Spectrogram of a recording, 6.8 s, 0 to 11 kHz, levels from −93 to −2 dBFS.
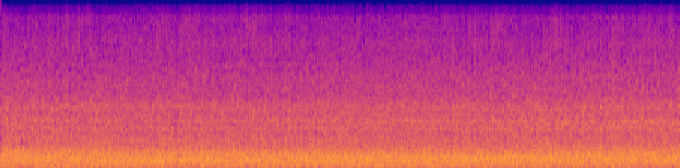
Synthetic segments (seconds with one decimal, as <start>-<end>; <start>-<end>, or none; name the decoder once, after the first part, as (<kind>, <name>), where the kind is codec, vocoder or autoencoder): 0.0-1.0 (vocoder, WaveNeXt); 1.5-3.2; 4.4-6.8

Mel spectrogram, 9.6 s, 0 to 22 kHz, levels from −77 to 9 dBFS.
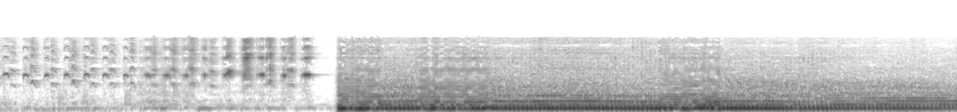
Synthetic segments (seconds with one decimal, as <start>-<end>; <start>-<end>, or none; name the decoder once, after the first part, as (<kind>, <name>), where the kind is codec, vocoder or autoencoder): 1.4-3.8 (vocoder, BigVGAN v2); 4.2-4.9; 6.6-7.2

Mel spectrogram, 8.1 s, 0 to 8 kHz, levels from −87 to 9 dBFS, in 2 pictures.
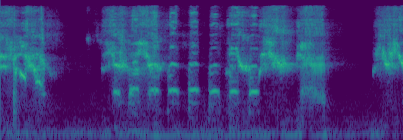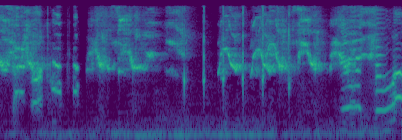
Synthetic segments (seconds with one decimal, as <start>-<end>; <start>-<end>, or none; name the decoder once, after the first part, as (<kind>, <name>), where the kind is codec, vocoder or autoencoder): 0.0-5.9 (codec, SNAC); 6.8-8.1

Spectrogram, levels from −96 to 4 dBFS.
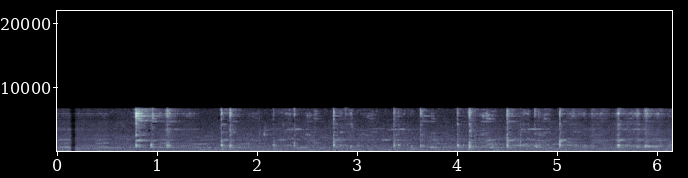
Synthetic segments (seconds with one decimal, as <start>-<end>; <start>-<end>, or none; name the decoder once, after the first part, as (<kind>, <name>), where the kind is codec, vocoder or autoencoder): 0.0-0.5 (vocoder, WaveNeXt); 1.0-1.4; 5.1-6.2

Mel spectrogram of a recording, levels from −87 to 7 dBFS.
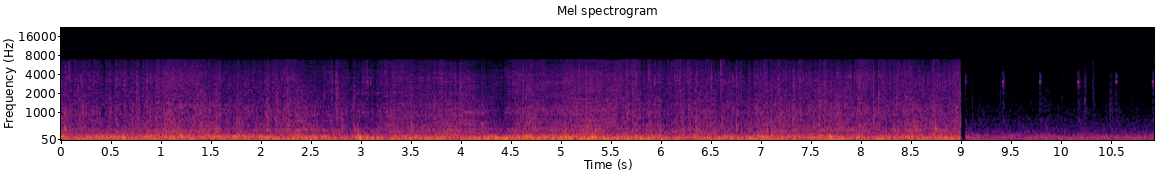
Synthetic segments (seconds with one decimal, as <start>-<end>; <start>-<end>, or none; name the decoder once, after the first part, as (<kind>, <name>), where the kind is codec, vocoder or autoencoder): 2.3-5.6 (codec, SNAC); 7.5-8.2

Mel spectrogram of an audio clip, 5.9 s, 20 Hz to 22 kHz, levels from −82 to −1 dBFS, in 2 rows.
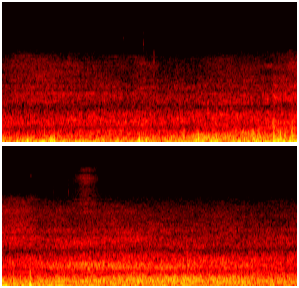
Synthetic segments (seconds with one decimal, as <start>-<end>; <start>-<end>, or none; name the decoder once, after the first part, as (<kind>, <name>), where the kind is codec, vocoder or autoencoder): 2.0-2.9 (codec, SNAC)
